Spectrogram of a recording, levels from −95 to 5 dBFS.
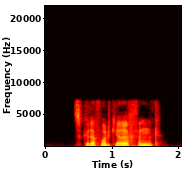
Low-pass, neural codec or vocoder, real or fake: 7.2 kHz; codec, 16 kHz, 1.1 kbps, Voila-Tokenizer; fake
